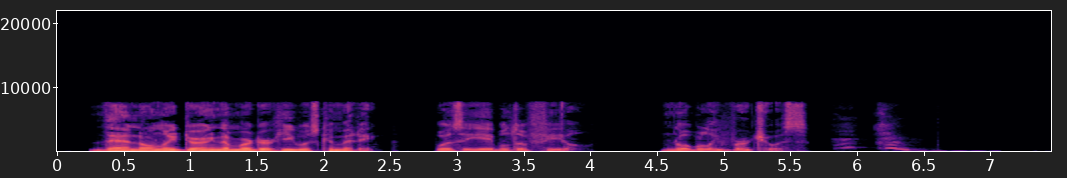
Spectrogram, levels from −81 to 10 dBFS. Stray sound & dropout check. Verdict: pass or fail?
fail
